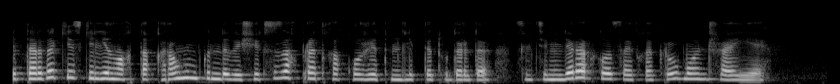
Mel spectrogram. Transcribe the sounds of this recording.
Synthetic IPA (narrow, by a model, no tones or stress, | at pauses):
ssɑjt̪ːɑɾd̪ɑkʲʰe̞zkʲe̞lɡʲe̞nwɑqə̥t̪ːɑqʰɑɾɑwmʏmkʲɪnd̪ɪɡʲɪʃe̞ksɪzɑqpɑɾɑt̪qɑqʰolˠʒe̞t̪ɪmd̪ɪlɪk̚t̪ɪt̪ʰud̪əɾd̪əsɪlt̪emele̞ɾɑɾqəlˠəsɑjt̪̚qɑkʲʰɪɾubo̞jənʃɑije̞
